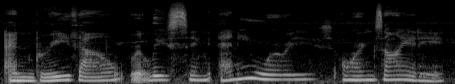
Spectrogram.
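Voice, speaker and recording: Female meditation guide: mellow, half-whispered and breathy, gentle, soothing delivery at an unhurried pace. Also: medium pitch. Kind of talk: guided sleep meditation narration.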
